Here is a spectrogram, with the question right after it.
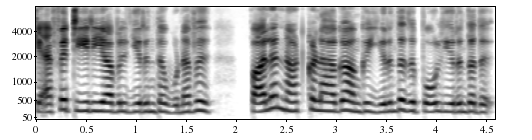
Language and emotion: Tamil, disgusted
